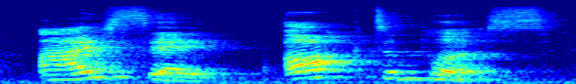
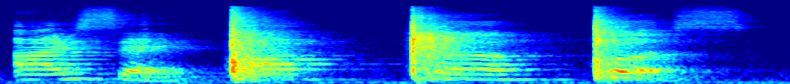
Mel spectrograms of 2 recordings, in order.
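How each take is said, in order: First: Said in the usual way. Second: Octopus said slowly and much louder, each syllable clear; teacher modeling octopus for kids to repeat, loud and slow. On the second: Shown as a demonstration. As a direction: call octopus out slow and big for the class to echo. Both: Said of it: "You say".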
